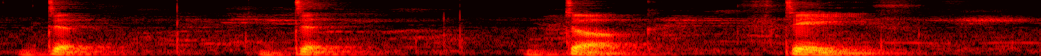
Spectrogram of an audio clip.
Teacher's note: জিহ্বার অগ্রভাগের সাথে উপরের পাটির দাঁতের যে মাড়ি সেখানে একটু চাপ দিয়ে বলতে হবে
